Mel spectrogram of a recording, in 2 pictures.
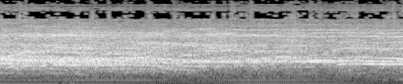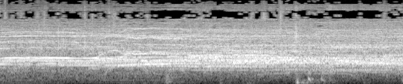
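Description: Loud audience cheering and screaming at the end of a song, with a held low note from the band dying away about six seconds in.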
